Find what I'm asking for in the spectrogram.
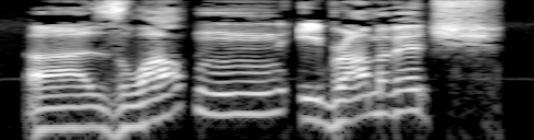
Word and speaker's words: Zlatan Ibrahimovic: Zlatan Ibrahimovic.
